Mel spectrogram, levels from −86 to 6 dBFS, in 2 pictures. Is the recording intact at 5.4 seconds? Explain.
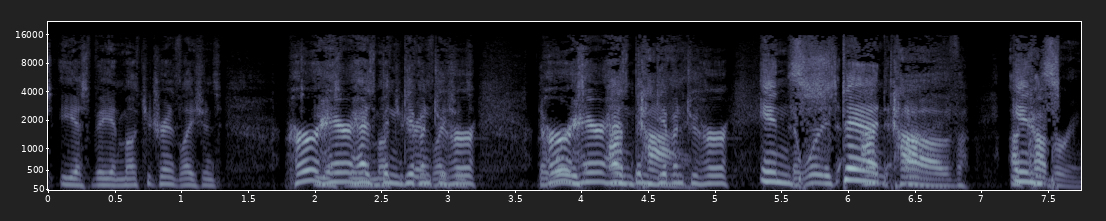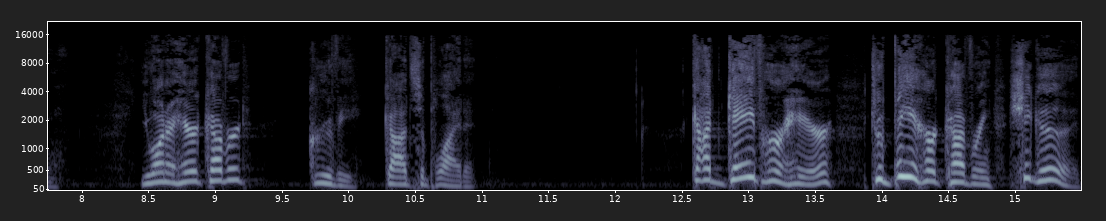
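No, at 5.4 s you're inside a doubled audio track that runs from 1.90 to 7.58 s, kicking in right after "most of your translations". A second full-band copy of the speech trails the original by about two seconds at roughly the same level. It's likely a second, slower capture path or an edit holding two copies out of step. There's no decay or room colour on the copy, and it cuts in and out abruptly.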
